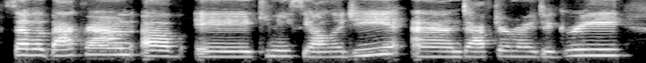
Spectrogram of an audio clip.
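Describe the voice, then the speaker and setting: A woman's voice: fairly high pitch, steady tone, moderate pace, gravelly. Young woman from Hong Kong, recreation therapist, casual radio chat, lots of "like" and "right?". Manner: chatty, many fillers and "right?" tags. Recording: radio studio interview.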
